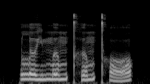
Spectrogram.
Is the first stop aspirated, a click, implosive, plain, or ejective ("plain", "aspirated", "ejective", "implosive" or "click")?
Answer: aspirated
